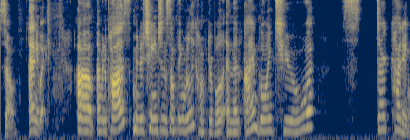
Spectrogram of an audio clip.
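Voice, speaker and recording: A woman speaks at a high pitch in a raised, projected voice. Her tone is bright and sharp, at a moderate pace. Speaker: lifestyle vlogger. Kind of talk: casual tutorial vlog.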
